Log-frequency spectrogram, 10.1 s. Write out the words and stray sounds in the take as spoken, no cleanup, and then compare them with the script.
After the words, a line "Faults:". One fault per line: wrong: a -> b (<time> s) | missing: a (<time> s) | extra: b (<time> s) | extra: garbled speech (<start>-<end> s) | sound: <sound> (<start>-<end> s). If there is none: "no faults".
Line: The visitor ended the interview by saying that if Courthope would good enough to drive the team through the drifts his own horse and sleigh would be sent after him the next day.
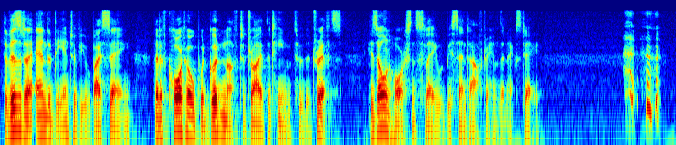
The visitor ended the interview by saying that if Courthope would good enough to drive the team through the drifts his own horse and sleigh would be sent after him the next day.
Faults:
sound: laugh (9.3-9.9 s)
